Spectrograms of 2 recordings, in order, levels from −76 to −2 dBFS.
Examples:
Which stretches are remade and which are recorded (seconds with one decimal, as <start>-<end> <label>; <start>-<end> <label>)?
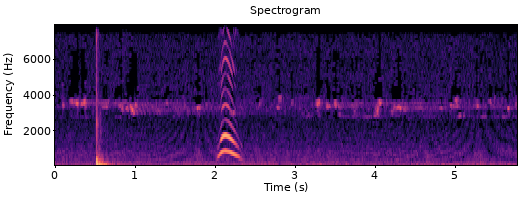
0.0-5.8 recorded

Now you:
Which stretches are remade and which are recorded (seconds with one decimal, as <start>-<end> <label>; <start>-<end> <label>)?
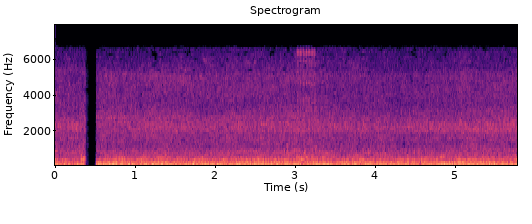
0.0-1.1 remade; 1.1-2.3 recorded; 2.3-5.8 remade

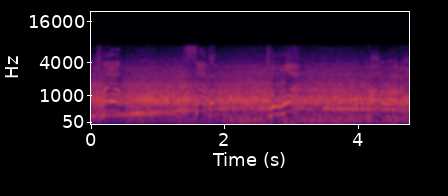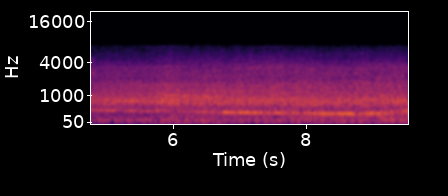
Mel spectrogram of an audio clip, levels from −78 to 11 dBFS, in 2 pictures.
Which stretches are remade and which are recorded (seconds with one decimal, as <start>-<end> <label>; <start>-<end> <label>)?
0.0-2.8 recorded; 2.8-3.3 remade; 3.3-9.5 recorded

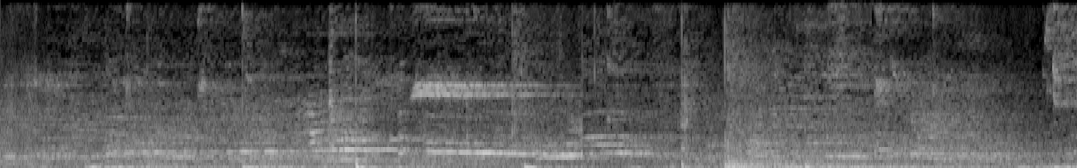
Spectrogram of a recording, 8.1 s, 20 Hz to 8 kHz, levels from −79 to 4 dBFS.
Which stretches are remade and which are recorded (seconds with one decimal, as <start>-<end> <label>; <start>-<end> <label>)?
0.0-0.8 remade; 0.8-2.3 recorded; 2.3-3.0 remade; 3.0-4.6 recorded; 4.6-5.3 remade; 5.3-8.1 recorded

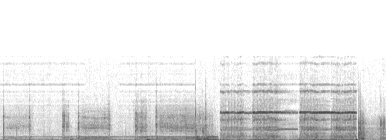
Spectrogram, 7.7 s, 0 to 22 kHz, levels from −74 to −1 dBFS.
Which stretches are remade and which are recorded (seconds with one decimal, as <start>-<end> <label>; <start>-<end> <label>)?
0.0-1.7 remade; 1.7-2.4 recorded; 2.4-3.9 remade; 3.9-5.4 recorded; 5.4-6.0 remade; 6.0-7.7 recorded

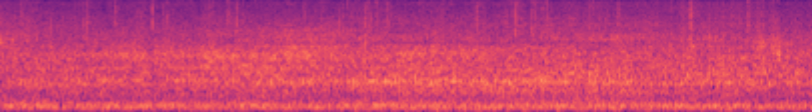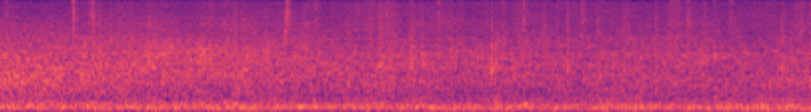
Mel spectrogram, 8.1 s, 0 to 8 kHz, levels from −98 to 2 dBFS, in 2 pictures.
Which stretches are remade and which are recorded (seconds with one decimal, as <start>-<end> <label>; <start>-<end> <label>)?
0.0-3.2 recorded; 3.2-8.1 remade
